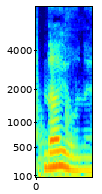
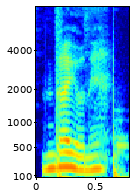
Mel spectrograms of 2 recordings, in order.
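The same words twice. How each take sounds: First: It sounds like an insistent, pushy assertion. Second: It sounds like a genuine, open question. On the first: The speaker only pretends to ask and insists it is so. "聞いてるように見せかけて、ね、そうでしょって言ってる" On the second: The speaker is truly asking for agreement. "じゃなくて"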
